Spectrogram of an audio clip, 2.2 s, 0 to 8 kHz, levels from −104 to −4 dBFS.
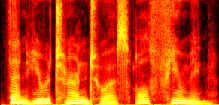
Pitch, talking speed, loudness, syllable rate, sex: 155 Hz, 190 wpm, -17 LUFS, 5.2 syllables/s, female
